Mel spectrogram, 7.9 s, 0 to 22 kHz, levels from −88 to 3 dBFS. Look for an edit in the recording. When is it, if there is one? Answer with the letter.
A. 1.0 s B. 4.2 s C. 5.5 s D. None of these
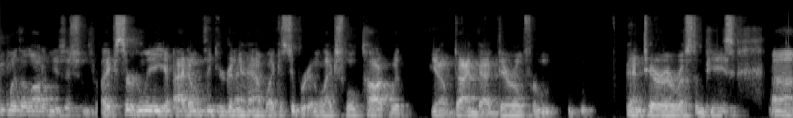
A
